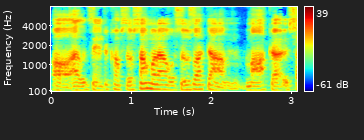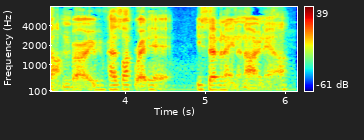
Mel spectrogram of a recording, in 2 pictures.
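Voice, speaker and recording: A man's voice: mid-range voice, brisk, gravelly, pushed and bright, breathy edge, poor audio. A young man with an Australian accent chatting casually about sport in a slangy, loosely rambling way. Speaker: fight prediction podcast co-host.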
